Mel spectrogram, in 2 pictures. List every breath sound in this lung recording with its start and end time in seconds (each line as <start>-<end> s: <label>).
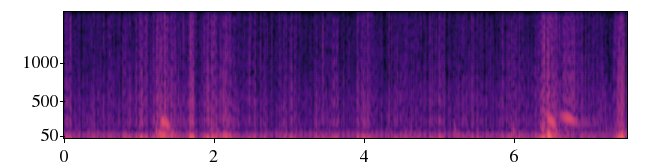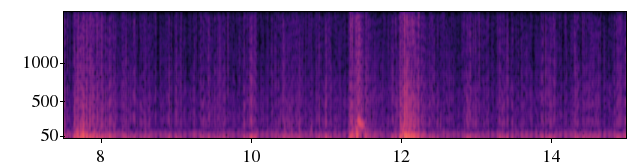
1.11-1.72 s: inhalation
1.11-1.72 s: wheeze
1.73-2.34 s: exhalation
6.27-7.03 s: inhalation
6.27-7.03 s: wheeze
7.40-8.28 s: exhalation
11.28-12.04 s: inhalation
11.28-12.04 s: wheeze
12.03-12.57 s: exhalation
